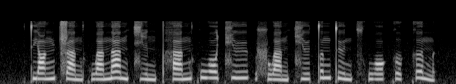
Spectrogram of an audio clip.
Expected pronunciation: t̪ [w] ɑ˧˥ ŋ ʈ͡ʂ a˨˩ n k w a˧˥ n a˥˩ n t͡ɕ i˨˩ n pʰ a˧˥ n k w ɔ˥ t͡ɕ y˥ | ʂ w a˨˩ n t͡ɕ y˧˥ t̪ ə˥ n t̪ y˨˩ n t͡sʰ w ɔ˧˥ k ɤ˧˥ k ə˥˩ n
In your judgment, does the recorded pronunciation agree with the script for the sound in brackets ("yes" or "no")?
no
